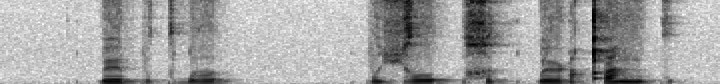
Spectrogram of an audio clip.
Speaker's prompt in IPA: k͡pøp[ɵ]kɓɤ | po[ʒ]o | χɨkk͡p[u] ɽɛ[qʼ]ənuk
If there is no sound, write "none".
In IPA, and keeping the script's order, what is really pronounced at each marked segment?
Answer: ɵ, ç, ø, qʼ

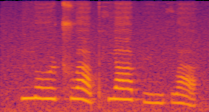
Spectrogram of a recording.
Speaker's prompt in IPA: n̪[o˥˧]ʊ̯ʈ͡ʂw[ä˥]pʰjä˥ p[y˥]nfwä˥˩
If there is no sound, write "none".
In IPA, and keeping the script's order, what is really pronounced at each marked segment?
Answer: o˥, ä˥˩, y˥

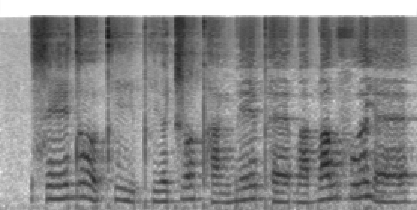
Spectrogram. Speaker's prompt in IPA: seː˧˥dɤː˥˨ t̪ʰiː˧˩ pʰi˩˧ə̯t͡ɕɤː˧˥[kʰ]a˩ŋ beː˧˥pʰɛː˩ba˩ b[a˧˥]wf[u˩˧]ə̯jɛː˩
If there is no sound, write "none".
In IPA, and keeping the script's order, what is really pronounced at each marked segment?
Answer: pʰ, a˧˥, u˧˥

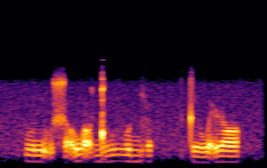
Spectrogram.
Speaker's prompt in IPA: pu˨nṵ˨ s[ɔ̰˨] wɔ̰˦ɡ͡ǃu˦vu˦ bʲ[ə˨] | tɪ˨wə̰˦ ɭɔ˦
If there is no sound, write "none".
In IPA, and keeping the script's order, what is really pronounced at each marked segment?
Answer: ɔ̰˦, ə˦

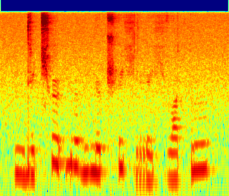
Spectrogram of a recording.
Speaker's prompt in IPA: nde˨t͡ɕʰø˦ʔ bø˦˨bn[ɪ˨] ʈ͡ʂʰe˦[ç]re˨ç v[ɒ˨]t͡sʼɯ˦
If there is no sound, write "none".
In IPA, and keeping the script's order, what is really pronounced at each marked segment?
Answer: ɪ˨˦, ç, ɒ˨

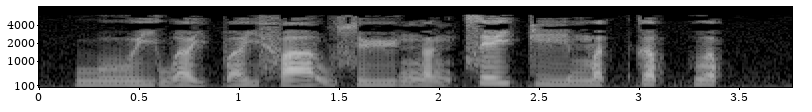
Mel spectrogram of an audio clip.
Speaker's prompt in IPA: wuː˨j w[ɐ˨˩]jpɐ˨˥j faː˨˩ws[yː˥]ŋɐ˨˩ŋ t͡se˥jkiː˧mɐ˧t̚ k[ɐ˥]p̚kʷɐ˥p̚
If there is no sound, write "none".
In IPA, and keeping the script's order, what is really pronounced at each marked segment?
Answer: ɐ˨, yː˧, ɐ˥

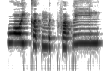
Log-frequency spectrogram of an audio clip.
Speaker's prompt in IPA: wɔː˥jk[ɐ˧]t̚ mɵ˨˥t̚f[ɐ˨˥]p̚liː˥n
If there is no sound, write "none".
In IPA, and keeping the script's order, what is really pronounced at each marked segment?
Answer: ɐ˧, ɐ˨˥

